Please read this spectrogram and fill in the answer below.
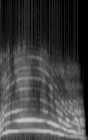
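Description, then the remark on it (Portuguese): A single loud siren wail holds a steady high pitch for over a second, then slides downward and cuts off, with no voices or other sounds around it. “O que justifica, o que justifica a sirene?”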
